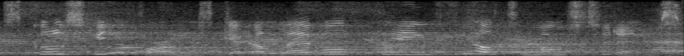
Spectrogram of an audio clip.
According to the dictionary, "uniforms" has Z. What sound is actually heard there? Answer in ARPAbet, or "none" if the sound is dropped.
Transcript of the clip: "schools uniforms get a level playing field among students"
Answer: Z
